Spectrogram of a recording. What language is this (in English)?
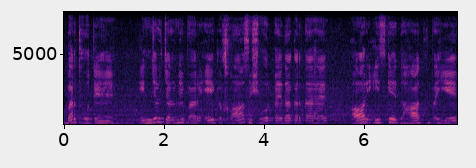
Urdu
